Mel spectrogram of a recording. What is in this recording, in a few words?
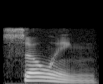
"sewing", English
